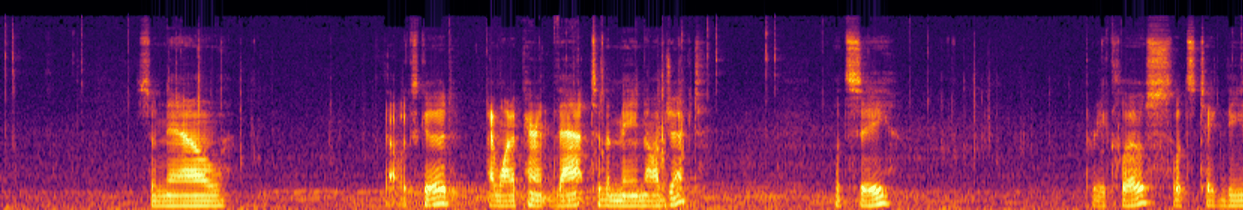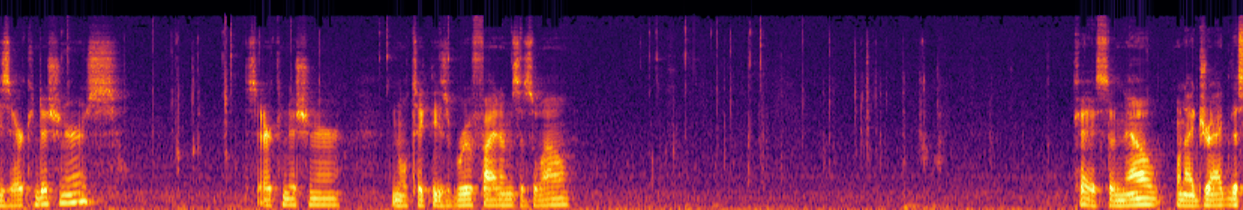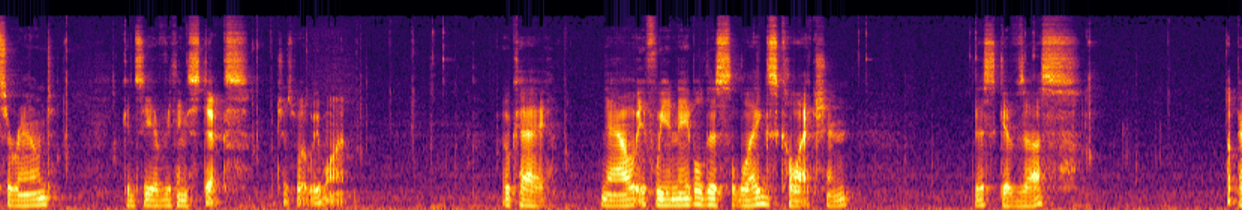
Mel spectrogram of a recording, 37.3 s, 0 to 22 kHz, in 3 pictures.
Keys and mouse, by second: 1.2-1.7 drag, 1.7-2.3 middle drag, 2.3 g, 3.5 F1, 3.9 Escape, 6.5 ctrl+p, 8.1-8.6 drag, 9.0 middle drag, 9.3 g, 10.7 Escape, 11.1-11.5 middle drag, 15.2 shift+middle drag, 16.7 shift+middle click, 18.8 shift+middle click, 19.2 shift+middle click, 19.5 middle click, 19.8 middle click, 20.4 middle drag, 21.3 g, 23.1 Escape, 23.4-23.8 drag, 25.2 g, 27.1 Escape, 27.4-27.8 drag, 28.6 drag, 29.1 click, 30.2 KP_3, 35.5 KP_Decimal, 36.4-37.0 drag.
